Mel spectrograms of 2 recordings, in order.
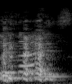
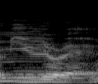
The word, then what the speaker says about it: Mure: Muniz? No, it doesn't. It's Mure. Mure.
